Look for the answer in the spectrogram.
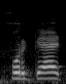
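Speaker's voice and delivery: Forget with a loud, stressed "गेट"; stress on final syllable. Shown as a demonstration. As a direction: punch the ending of forget, through to the ट. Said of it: "ट पर ज़्यादा stress आ रहा है".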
